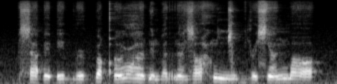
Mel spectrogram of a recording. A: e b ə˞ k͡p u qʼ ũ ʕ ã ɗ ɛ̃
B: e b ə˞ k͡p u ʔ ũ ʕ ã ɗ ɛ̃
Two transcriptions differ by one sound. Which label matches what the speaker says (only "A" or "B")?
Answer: A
